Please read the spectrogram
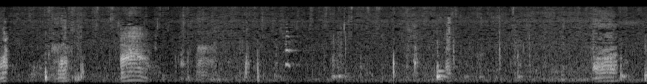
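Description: A flock of white domestic geese feeding from a metal pot of wet mash, giving several short honking calls, the loudest about a second in. Their bills click and tap against the pot and the feed throughout.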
